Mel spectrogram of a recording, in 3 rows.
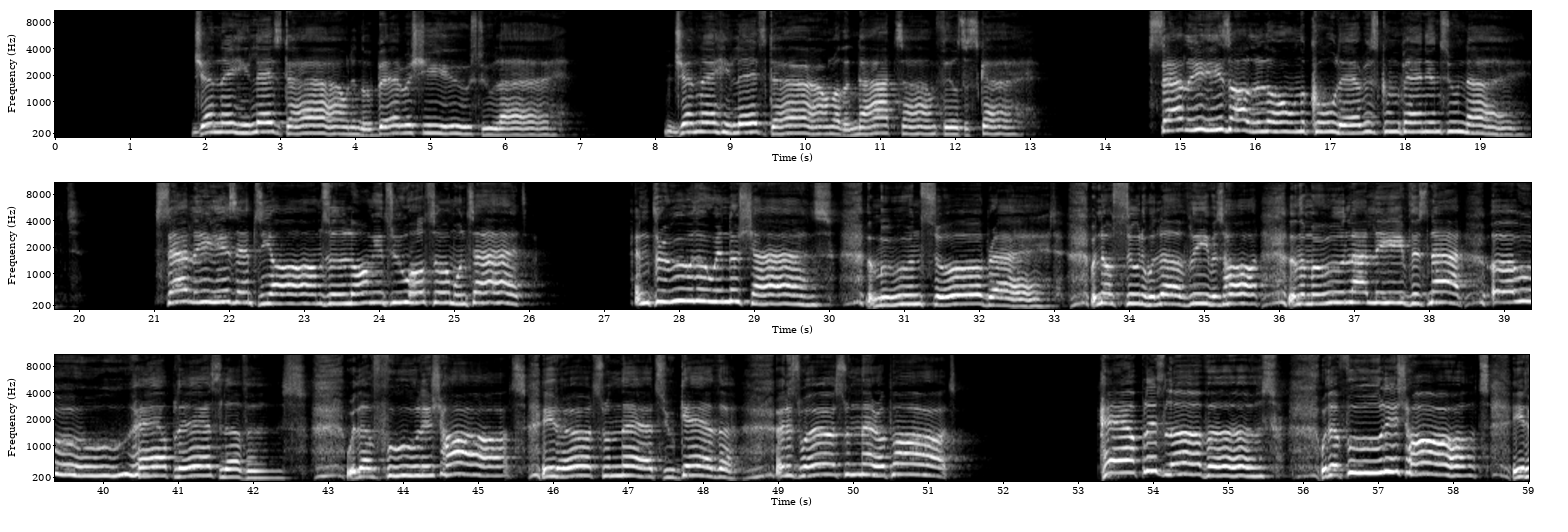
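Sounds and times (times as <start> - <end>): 
lead vocal mix: 1.8 - 6.9, 8.1 - 13.1, 14.6 - 20.0, 21.0 - 26.1, 27.4 - 51.4, 53.3 - 59.0.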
